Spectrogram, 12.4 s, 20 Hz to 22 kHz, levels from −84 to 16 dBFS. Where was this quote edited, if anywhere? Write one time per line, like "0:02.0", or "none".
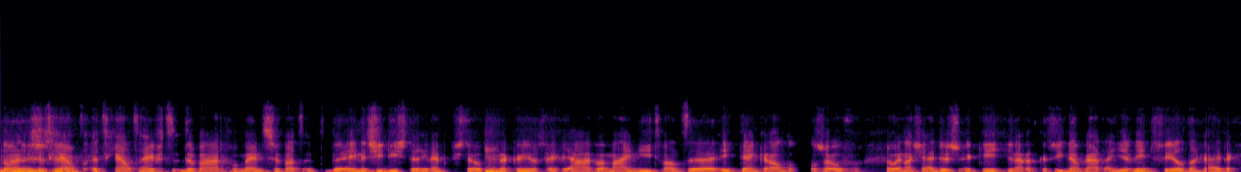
0:08.9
